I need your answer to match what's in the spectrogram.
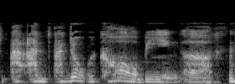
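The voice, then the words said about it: Imitates another person's voice. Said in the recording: “I'm doing my Reagan imitation.”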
